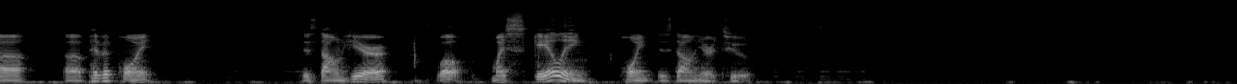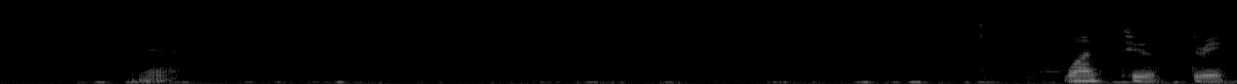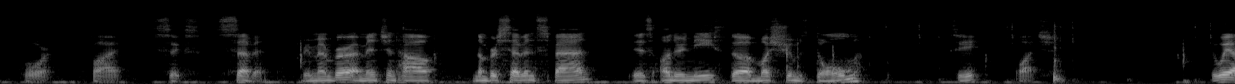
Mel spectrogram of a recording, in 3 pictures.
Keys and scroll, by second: 31.8 space.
